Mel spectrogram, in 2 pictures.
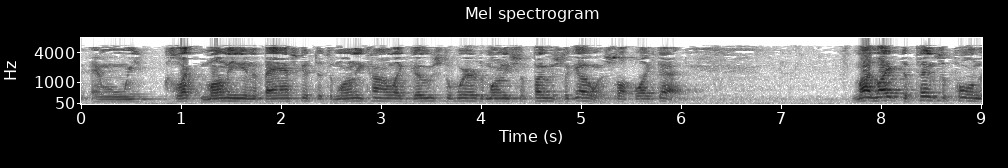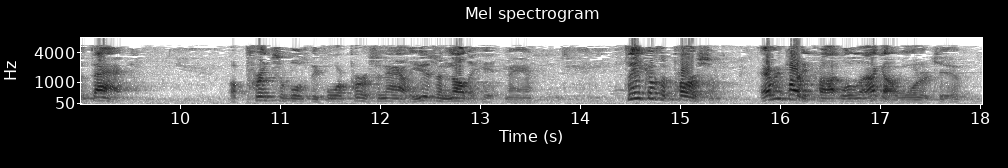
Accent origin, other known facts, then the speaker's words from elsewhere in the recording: Waldorf, Maryland, United States; or maybe down in my hometown, Tri-County and Waldorf.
